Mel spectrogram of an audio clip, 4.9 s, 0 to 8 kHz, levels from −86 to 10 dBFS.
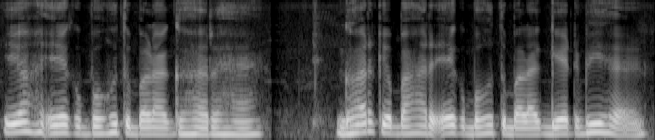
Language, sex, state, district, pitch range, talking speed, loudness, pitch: Hindi, male, Jharkhand, Palamu, 145-170 Hz, 170 wpm, -13 LUFS, 155 Hz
